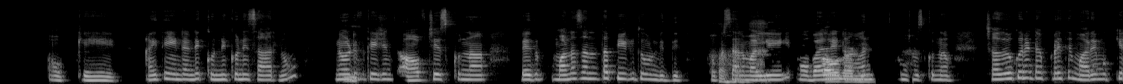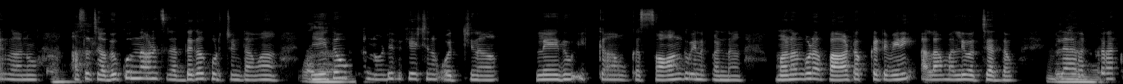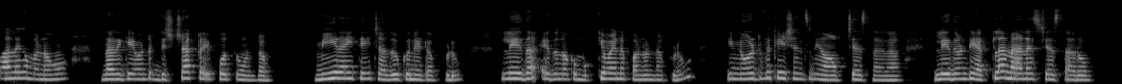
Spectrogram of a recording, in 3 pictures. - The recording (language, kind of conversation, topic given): Telugu, podcast, ఆన్‌లైన్ నోటిఫికేషన్లు మీ దినచర్యను ఎలా మార్చుతాయి?
- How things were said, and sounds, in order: in English: "నోటిఫికేషన్స్ ఆఫ్"; chuckle; in English: "మొబైల్ డేటా ఆన్"; in English: "నోటిఫికేషన్"; in English: "సాంగ్"; in English: "డిస్‌ట్రాక్ట్"; in English: "నోటిఫికేషన్స్‌ని ఆఫ్"; in English: "మేనేజ్"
